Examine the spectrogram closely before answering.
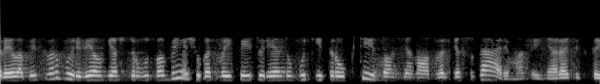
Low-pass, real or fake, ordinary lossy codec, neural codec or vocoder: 3.6 kHz; real; AAC, 16 kbps; none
